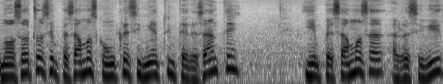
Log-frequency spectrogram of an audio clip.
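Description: A man with a plain, everyday voice, fairly high pitch and lively intonation. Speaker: business owner. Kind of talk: interview.

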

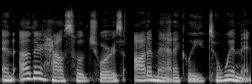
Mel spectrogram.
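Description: Somewhat breathy and upbeat, a woman talks with a dry, close sound with no echo. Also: very clean recording, silent background. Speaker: archaeology podcast co-host. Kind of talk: casual chat with read-out research. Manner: upbeat, teacher-like.

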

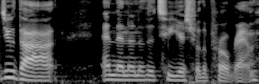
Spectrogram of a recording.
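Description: In a very clean recording with a silent background, a woman with a fairly low pitch speaks with an American accent. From New York City (Bronx), Dominican family. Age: 20s. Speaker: registered nurse. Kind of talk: interview. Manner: bubbly.

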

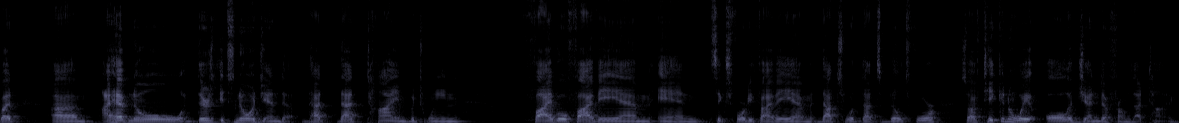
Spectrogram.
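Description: With a silent background on a very clean recording, a man talks at a moderate pace in a medium pitch, using ordinary pitch variation. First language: not English. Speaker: entrepreneur and business mentor. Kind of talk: interview conversation. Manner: halting.

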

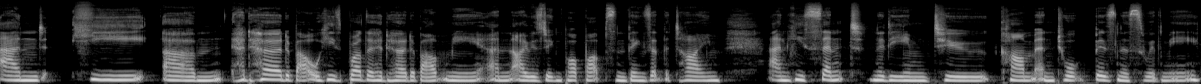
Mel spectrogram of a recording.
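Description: A woman with a British accent speaks fairly slowly at a medium pitch, her tone dark and mellow, her loudness very even and her intonation monotone and flat. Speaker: chef and restaurant owner. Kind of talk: casual interview chat. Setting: restaurant.

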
